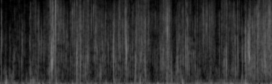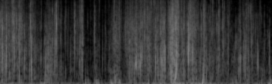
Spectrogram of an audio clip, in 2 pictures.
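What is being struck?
Plastic bubble wrap.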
